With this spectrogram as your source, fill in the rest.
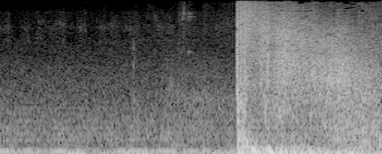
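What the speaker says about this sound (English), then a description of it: "Time to put the sniper rifle to the test." A sniper rifle in the Mad Max video game fires one sudden loud shot with a broad booming crack that rings out over a low rumbling background, no voices.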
